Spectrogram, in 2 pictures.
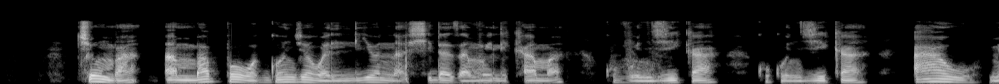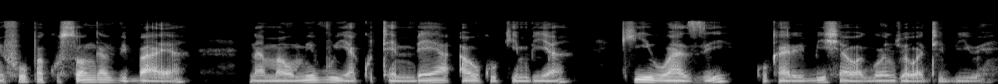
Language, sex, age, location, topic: Swahili, male, 25-35, Nairobi, health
